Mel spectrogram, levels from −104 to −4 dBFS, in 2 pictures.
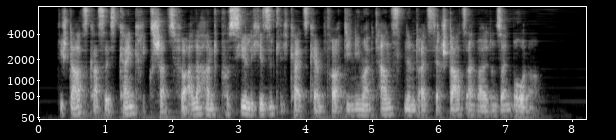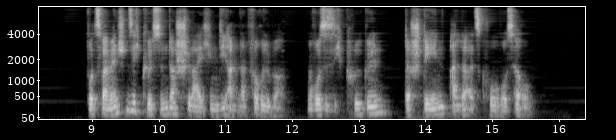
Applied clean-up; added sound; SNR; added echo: neural mask model DeepFilterNet 3.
